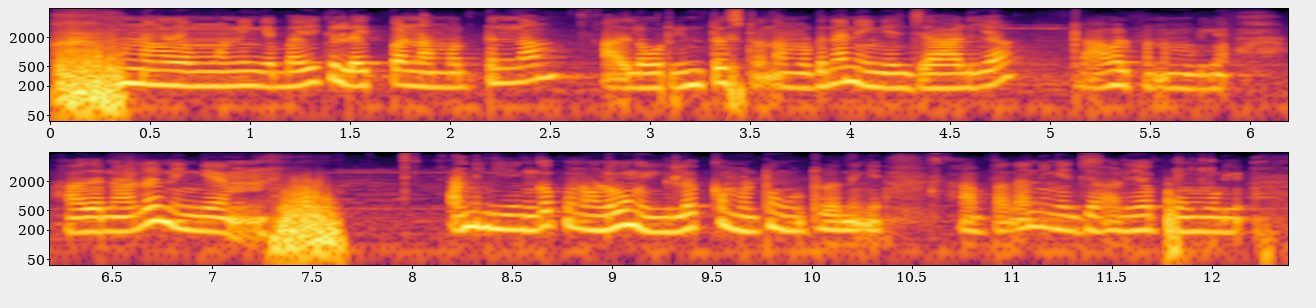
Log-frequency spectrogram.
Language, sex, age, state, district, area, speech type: Tamil, female, 45-60, Tamil Nadu, Ariyalur, rural, spontaneous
